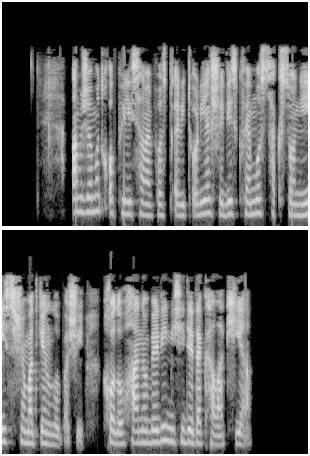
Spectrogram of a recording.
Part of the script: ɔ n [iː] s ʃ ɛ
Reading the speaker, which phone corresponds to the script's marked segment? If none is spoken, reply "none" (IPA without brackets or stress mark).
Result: iː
